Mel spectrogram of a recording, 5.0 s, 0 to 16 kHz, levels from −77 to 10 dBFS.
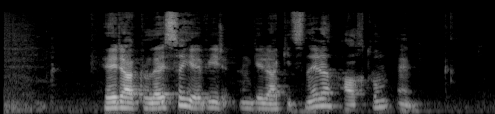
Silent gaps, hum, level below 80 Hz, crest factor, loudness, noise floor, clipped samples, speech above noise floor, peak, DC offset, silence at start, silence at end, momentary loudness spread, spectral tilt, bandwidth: none; none; -54 dBFS; 24 dB; -22 LUFS; -56 dBFS; under 0.1%; 34 dB; 0 dBFS; under 0.1%; 0.05 s; 0.75 s; 16 LU; -4 dB/octave; 11.5 kHz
